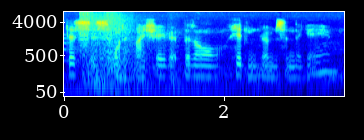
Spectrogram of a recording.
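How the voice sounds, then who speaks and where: A man improvising playthrough commentary on a video game, thinking aloud in a hesitant, halting way with a gravelly voice. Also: medium pitch, fairly even intonation. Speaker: screenwriter doing game commentary. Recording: game music behind the voice. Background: video game music.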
